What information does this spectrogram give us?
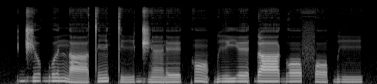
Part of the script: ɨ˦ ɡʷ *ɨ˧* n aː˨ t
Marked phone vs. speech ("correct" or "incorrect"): incorrect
